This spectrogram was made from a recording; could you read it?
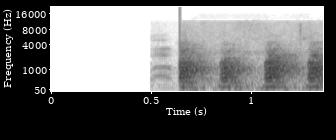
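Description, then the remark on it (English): Four loud, evenly spaced knocks on a neighbour's door next door in Toronto, coming in a steady rhythm after a brief faint murmur, each hit dull and booming with a short ring. “Sound like they're knocking on our door.”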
